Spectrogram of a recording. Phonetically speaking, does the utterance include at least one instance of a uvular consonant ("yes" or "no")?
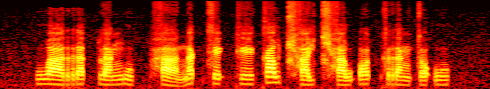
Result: no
